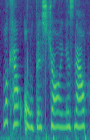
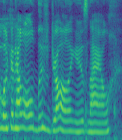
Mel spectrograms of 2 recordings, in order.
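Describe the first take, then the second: First: It is said in a squeaky cartoon voice. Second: It is said in a Western drawl. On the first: "Why am I doing a Mickey Mouse voice for an, what's supposed to be an old person voice?" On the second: "Now I'm doing it in a Western accent"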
